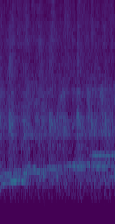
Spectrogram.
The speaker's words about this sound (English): Thank you, guys. Give them an applause. It's great.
